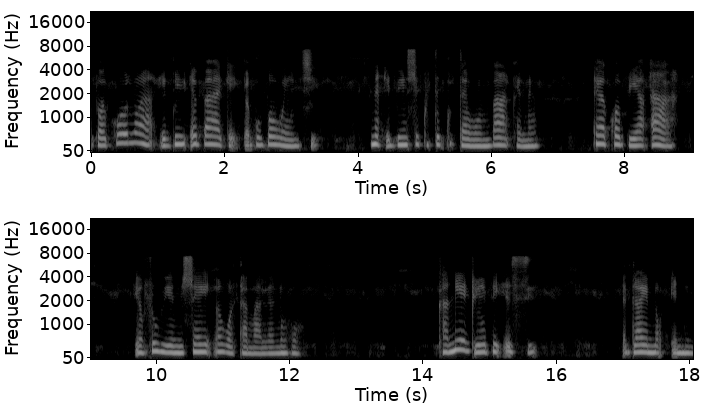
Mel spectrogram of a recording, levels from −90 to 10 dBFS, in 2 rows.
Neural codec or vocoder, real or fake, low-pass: codec, 16 kHz, 1 kbps, FreqCodec, larger model; fake; 7.2 kHz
